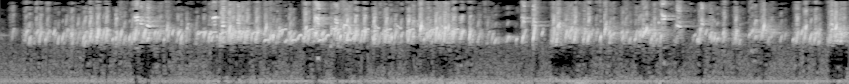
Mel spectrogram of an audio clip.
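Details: Goldfinch song for tutoring caged goldfinches: long stretches of fast, high twittering and tinkling trills, rising in intensity and then easing, over a low hum.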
